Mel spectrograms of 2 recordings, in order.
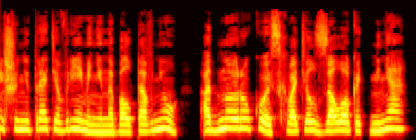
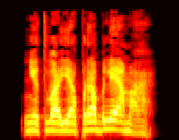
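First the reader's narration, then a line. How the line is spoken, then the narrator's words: Barking. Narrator (Russian): рявкнул Бурхаев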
